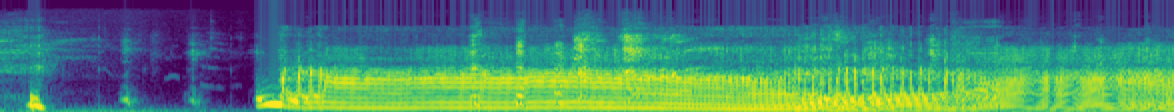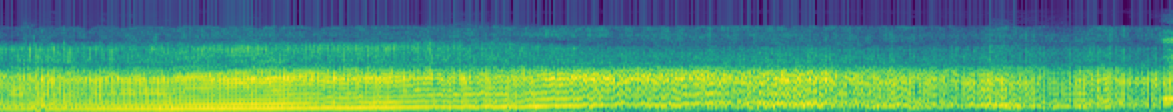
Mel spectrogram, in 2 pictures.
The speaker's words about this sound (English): Another sound we don't like. Farting.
